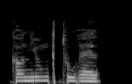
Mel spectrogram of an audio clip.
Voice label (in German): "konjunkturell", German; adjectives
